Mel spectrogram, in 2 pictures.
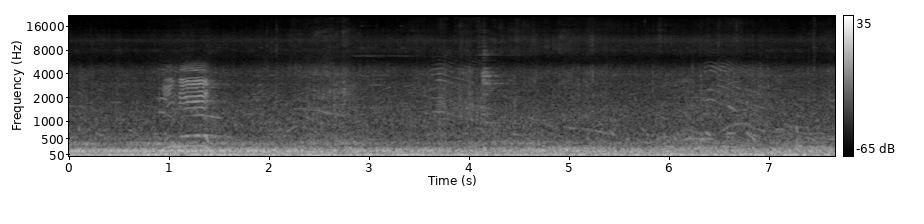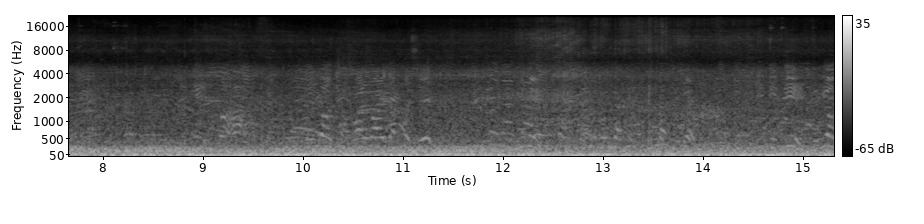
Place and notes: Daan Forest Park, 大安區 台北市 - Skates field
Skates field, Many children learn skates, Aircraft flying through
Taipei City, Taiwan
